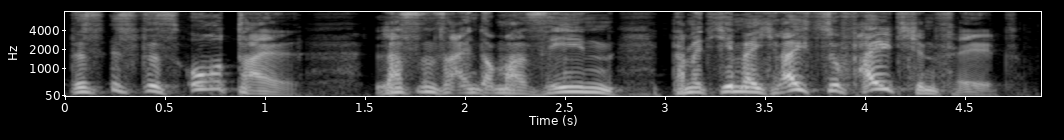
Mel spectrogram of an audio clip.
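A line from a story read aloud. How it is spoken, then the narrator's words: Shouted. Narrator (German): schrie Tisch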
